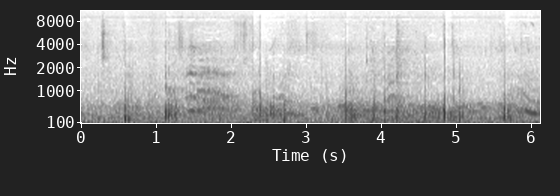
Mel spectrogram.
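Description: A tennis ball is struck sharply with a racket, back and forth in a rally.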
